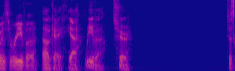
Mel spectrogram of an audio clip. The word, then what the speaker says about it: Reva: will when Revit gets added to the game Revan no Reva Riva Arriva Riva is that all you said her name say her name her name is Riva okay yeah Riva sure just because I remember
